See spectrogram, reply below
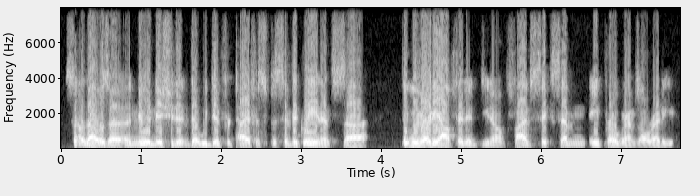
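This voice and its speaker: A man's voice: lowish voice, fast talker, dry recording, poor audio. A man speaking as a guest in a radio interview, explaining his business in an earnest, informal way. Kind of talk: conversational radio interview pitch.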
